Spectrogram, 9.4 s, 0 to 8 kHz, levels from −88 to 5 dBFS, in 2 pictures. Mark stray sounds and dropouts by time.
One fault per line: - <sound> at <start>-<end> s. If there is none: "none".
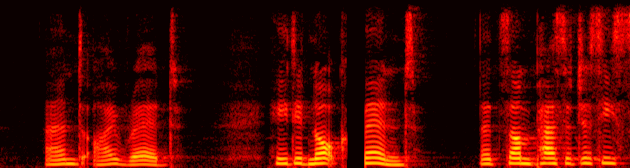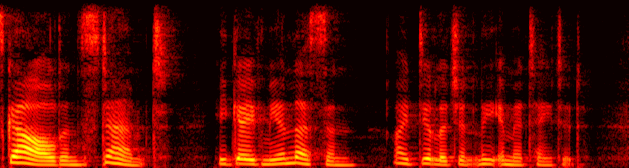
- dropout at 2.6-2.7 s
